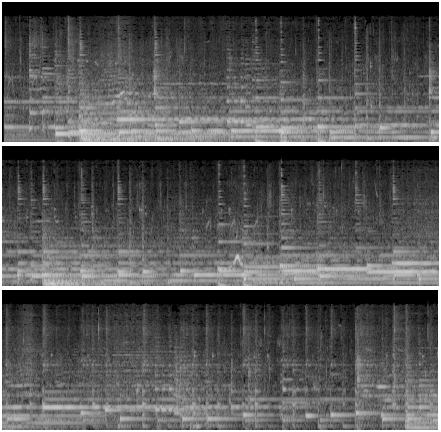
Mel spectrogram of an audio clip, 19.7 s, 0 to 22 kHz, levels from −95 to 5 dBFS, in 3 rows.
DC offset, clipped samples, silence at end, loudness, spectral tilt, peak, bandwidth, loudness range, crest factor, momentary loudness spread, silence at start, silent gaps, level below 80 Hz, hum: under 0.1%; under 0.1%; 0 s; -24 LUFS; -6.5 dB/octave; -6 dBFS; 14.5 kHz; 7 LU; 18 dB; 10 LU; 0.05 s; none; -38 dBFS; none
